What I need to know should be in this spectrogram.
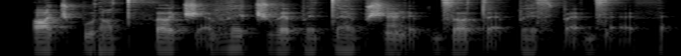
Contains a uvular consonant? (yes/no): no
